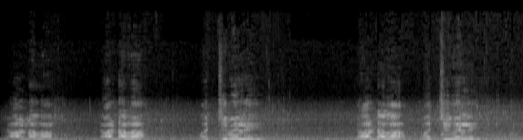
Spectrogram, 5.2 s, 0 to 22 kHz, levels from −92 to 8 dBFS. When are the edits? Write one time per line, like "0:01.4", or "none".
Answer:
none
